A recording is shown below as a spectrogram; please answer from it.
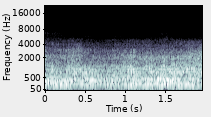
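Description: Helicopter flying overhead at night, a continuous broad rotor and engine roar that stays steady and fairly loud for a couple of seconds with no talking.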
